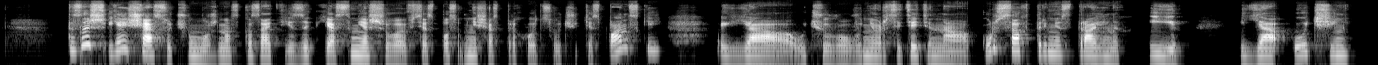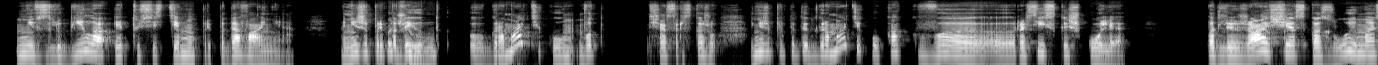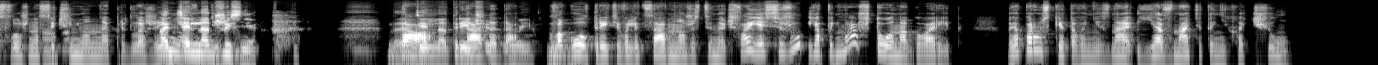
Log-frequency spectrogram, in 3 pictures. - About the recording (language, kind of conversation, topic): Russian, podcast, Как ты учил(а) иностранный язык и что тебе в этом помогло?
- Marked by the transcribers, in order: chuckle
